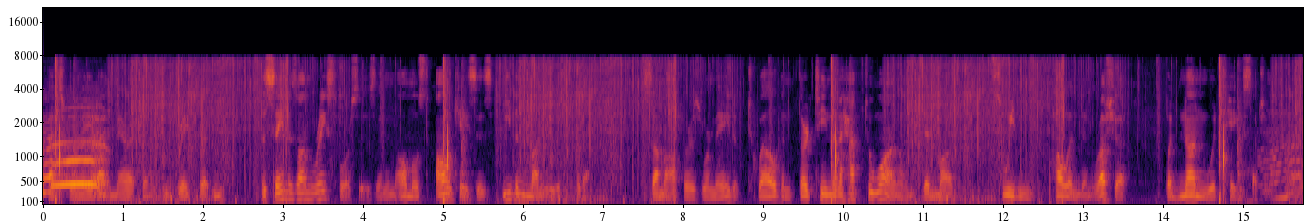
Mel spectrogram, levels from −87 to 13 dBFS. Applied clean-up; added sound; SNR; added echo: none; Crumpling, crinkling + Livestock, farm animals, working animals; 0 dB; none.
